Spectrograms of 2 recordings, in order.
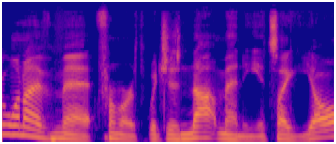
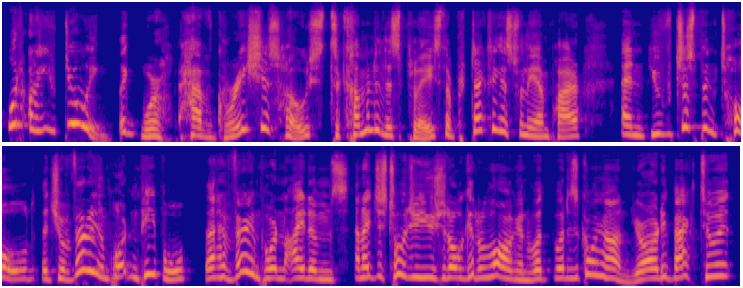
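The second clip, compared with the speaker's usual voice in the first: high, fast scolding voice; a flustered official berating the party; scolding NPC; 7 semitones higher, faster than usual. Acted. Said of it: "she's, like, holding her hand over the sending stone".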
